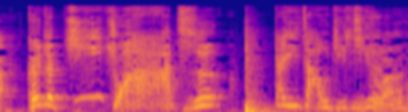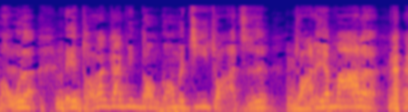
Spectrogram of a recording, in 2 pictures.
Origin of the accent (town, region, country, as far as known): Hong Kong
